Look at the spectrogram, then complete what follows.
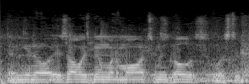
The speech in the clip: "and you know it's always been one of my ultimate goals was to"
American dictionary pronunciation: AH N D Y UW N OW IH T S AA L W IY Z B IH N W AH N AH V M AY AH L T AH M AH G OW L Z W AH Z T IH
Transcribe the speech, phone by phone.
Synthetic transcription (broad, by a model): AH N Y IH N OW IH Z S AA L W IY Z B IH N W AH N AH M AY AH T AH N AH G OW Z W AH Z T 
